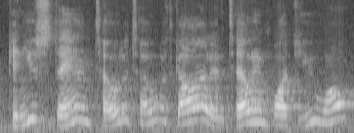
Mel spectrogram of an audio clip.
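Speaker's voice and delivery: normal talking voice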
